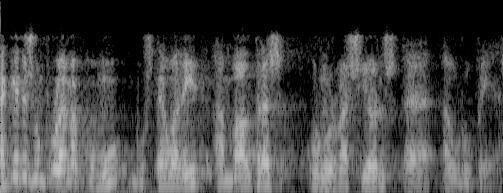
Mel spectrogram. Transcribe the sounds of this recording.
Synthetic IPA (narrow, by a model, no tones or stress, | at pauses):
əkɛt̪ezumpɾulɛməkumubust̪ɛwaðit̪əmbalˠt̪ɾəskunuɾβəsionzəwɾupɛəs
